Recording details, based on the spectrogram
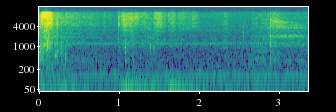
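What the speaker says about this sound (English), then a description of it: "So let's write those down." Pen or marker scratching across paper or a whiteboard as numbers are jotted down, a quiet steady scribble with a few firmer strokes, close and faint over low room hum.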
